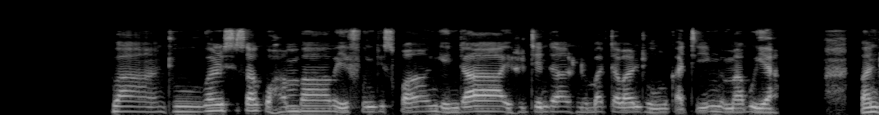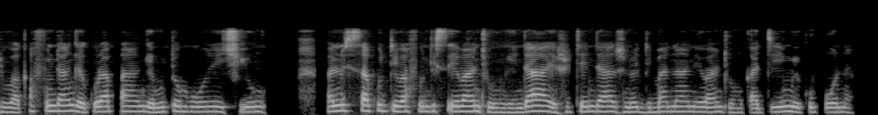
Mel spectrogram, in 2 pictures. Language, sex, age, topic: Ndau, male, 36-49, health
